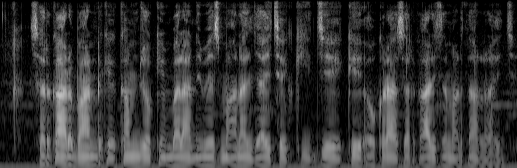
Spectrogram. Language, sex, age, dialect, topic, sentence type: Maithili, male, 18-24, Eastern / Thethi, banking, statement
